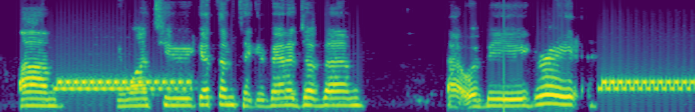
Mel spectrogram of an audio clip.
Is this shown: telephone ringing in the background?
yes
